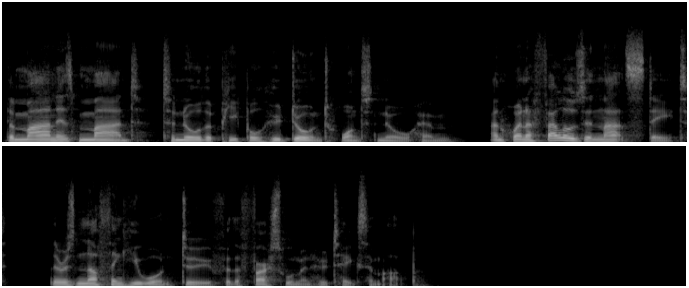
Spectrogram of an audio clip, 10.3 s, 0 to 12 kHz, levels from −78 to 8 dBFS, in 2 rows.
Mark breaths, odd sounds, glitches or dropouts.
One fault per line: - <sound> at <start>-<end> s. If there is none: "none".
none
